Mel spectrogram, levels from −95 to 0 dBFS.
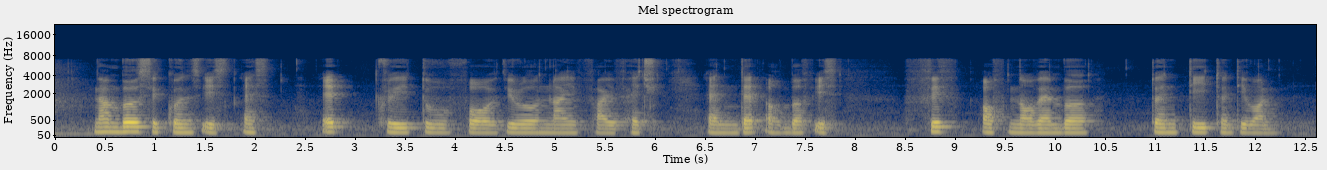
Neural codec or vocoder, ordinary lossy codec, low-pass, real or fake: none; MP3, 64 kbps; 7.2 kHz; real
